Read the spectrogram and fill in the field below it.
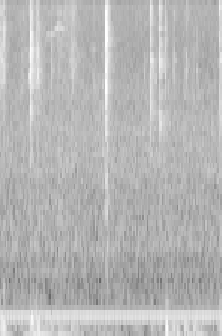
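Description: Soft, sparse clicks of typing on a computer keyboard, a few quick keystrokes in small clusters over a low steady hum.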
